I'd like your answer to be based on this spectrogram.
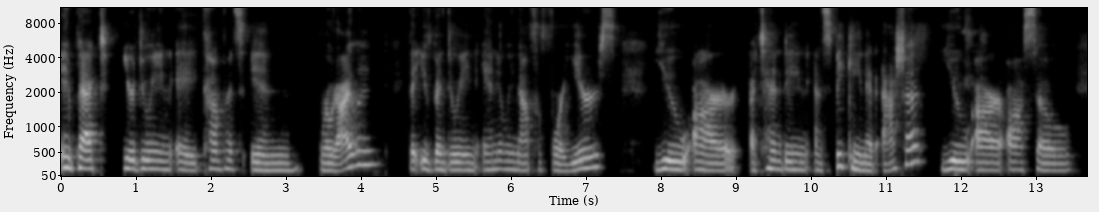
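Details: Adult woman speaking; normal speech.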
